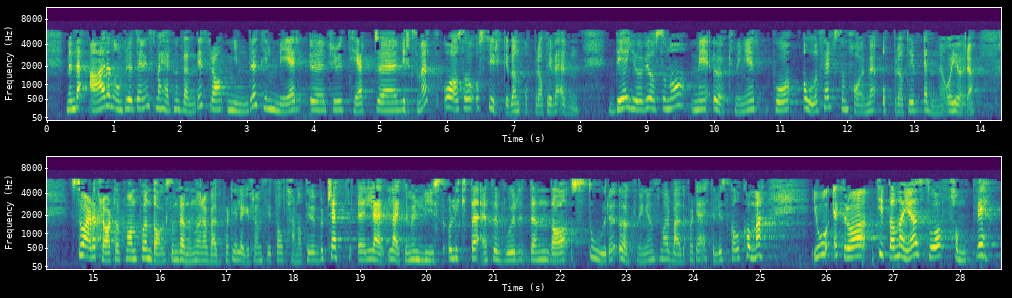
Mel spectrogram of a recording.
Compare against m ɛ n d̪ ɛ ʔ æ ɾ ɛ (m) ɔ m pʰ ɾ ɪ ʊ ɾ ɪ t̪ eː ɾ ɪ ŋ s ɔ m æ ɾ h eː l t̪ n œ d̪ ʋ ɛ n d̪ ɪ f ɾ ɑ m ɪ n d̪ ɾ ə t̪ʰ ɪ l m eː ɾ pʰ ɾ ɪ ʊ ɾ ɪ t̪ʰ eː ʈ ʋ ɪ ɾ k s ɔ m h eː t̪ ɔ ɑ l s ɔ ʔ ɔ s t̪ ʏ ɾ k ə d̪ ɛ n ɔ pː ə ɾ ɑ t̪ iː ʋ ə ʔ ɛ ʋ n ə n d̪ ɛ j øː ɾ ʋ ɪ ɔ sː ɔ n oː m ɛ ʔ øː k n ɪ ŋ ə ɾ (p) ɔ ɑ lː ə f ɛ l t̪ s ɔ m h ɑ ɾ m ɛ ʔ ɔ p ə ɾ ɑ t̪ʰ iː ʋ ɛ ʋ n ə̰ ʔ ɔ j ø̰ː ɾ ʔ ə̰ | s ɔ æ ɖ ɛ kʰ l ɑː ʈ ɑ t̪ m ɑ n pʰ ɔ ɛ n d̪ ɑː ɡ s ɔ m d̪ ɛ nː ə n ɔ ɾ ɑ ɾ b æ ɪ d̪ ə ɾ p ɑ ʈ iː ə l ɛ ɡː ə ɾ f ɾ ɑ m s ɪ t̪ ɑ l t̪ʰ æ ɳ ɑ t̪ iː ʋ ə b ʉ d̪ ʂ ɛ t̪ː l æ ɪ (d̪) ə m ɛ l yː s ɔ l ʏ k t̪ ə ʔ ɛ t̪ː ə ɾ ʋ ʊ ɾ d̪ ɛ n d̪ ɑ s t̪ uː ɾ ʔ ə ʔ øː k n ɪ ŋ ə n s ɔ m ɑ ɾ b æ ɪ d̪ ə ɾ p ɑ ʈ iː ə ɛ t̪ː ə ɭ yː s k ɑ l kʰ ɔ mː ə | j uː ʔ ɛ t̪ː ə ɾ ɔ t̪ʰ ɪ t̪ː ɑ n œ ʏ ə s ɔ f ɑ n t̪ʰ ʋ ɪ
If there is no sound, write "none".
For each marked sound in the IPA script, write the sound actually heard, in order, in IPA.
n, pʰ, t̪

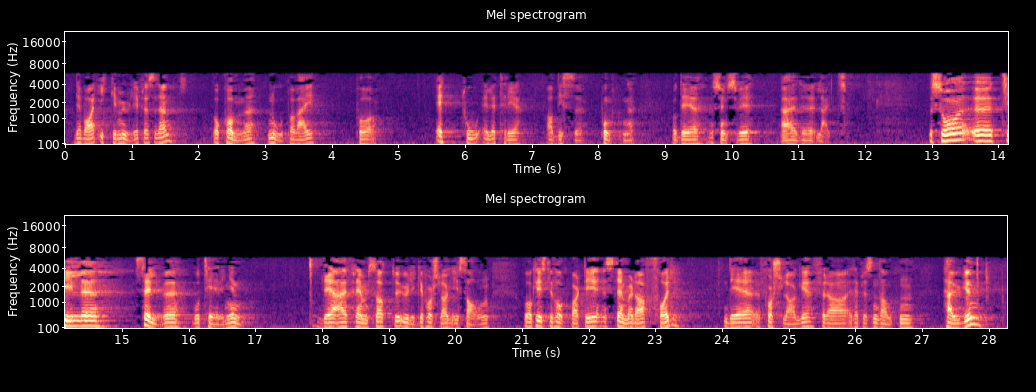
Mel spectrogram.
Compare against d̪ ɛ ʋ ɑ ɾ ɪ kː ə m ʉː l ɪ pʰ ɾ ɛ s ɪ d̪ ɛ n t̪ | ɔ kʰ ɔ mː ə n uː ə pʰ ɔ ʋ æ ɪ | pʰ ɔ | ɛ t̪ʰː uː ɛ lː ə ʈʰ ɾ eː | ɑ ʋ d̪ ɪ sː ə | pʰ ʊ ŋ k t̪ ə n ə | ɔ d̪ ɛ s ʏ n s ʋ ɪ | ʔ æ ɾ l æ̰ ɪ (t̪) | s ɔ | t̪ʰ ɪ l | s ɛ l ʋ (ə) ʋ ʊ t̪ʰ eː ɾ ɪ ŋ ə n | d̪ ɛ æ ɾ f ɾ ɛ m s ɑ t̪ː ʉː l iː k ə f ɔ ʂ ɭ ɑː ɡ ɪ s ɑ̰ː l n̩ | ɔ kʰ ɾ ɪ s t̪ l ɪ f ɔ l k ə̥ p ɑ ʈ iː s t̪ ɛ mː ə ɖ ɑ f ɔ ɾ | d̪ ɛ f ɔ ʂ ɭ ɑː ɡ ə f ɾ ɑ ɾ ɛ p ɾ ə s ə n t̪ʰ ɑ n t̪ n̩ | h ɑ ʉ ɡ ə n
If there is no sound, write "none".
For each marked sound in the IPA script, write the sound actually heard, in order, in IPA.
t̪, ə

